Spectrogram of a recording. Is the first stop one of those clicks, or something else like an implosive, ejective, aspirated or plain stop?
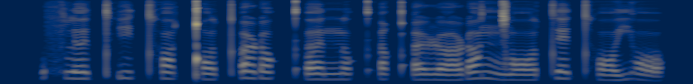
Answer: ejective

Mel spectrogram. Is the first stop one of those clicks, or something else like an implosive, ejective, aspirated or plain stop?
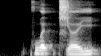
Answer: plain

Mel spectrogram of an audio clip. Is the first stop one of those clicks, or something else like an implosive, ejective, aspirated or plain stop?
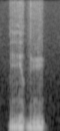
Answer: implosive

